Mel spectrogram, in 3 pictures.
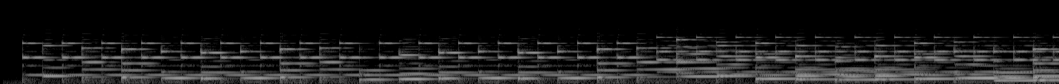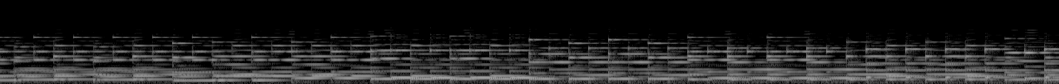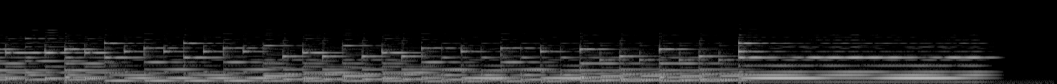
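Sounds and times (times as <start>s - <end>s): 
clean Hammond C3 organ: 0.1s - 31.2s.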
